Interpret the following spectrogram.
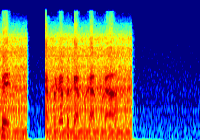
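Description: Speech only: a voice talking in two short phrases, the sound dropping to dead silence between them and after about a second and a half, with no engine noise underneath, as with a voice-activated aircraft intercom.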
